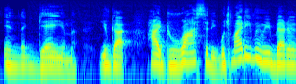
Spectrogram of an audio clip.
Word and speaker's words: Hydrocity: a longshot hydrocity yes I pronounce it hydrocity not hydrocity it's hide raza t it even beats out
